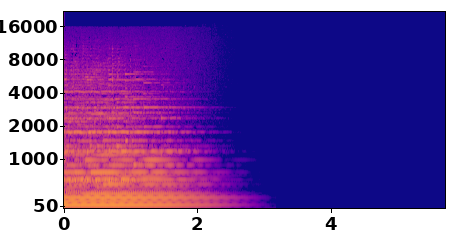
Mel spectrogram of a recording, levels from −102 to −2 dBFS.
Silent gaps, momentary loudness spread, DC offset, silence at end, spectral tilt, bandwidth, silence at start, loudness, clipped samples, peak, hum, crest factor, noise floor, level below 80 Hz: none; 16 LU; under 0.1%; 3.4 s; -6 dB/octave; 12 kHz; 0 s; -28 LUFS; under 0.1%; -16 dBFS; none; 16 dB; under -90 dBFS; -38 dBFS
